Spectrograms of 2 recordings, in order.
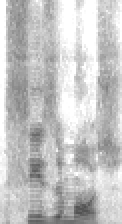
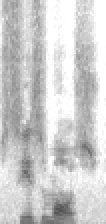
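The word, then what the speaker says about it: σεισμός: this word this example we will pronounce it as seismos sismos so this uh Epsilon Yota for us it's an e sound we don't separate it anymore because we try to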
